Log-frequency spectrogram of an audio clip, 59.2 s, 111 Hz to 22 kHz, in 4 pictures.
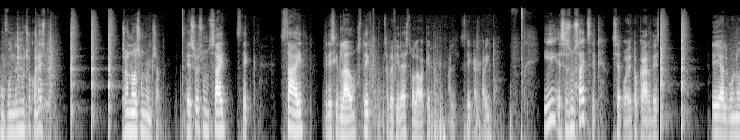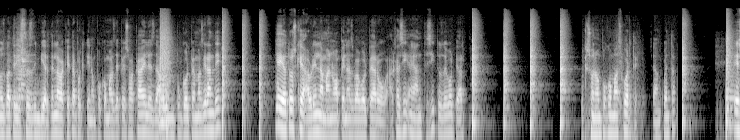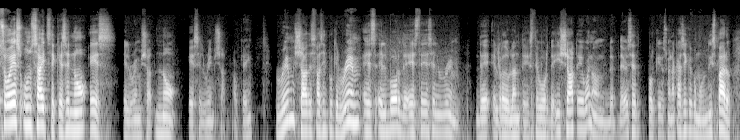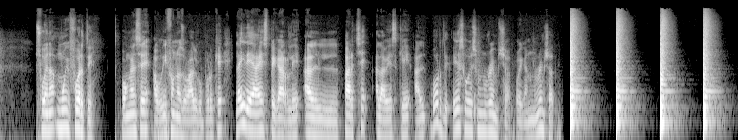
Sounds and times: Snare drum: 18.0s - 18.3s, 19.2s - 20.2s, 24.2s - 26.2s, 29.3s - 29.6s, 55.8s - 58.8s.

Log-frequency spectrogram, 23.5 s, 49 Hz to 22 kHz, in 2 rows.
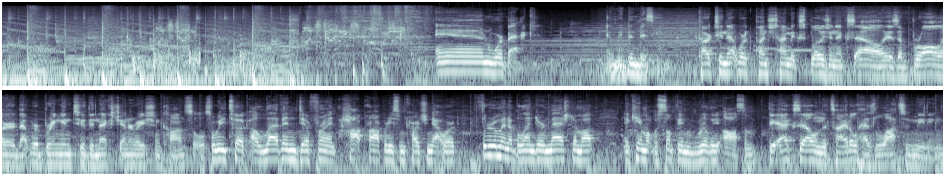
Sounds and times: Music: 0.0s - 23.5s
Speech: 3.6s - 6.7s, 7.6s - 23.5s.

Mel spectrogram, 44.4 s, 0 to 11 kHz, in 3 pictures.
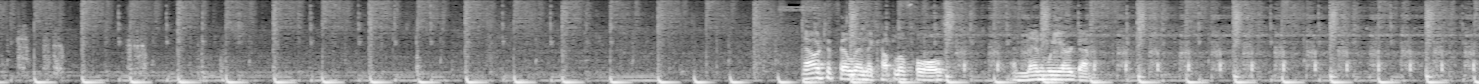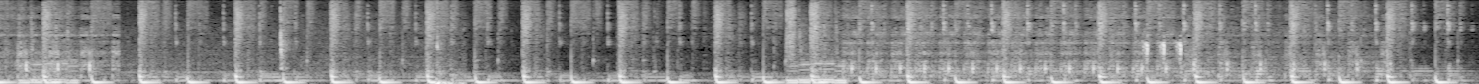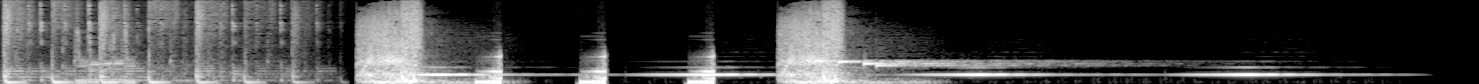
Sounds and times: Music: 0.0s - 33.1s, 38.0s - 41.3s.

